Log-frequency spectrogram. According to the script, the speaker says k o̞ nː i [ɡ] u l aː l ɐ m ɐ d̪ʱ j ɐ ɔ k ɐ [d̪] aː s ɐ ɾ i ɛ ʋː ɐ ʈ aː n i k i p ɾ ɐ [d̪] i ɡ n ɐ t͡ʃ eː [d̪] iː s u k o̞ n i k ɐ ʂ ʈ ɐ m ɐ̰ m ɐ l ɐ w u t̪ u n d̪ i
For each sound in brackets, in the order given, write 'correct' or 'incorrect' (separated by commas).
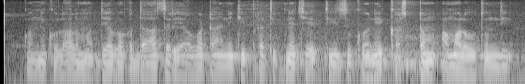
incorrect, correct, incorrect, incorrect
